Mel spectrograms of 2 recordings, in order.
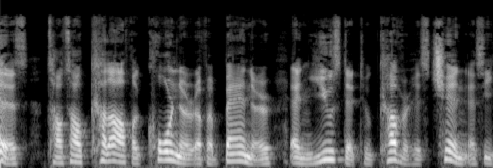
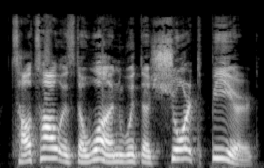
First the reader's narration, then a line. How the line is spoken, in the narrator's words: he told his men to shout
